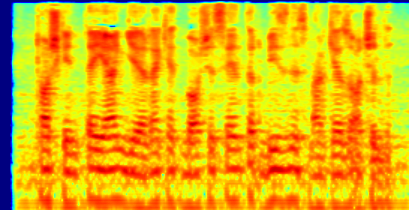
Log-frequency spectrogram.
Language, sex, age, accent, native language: Uzbek, male, 18-24, Qashqadaryo, Uzbek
